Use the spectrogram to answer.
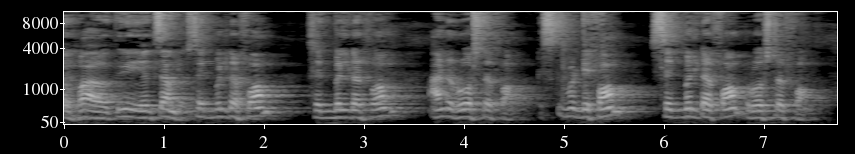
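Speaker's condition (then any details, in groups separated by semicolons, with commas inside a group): No condition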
